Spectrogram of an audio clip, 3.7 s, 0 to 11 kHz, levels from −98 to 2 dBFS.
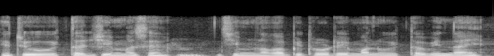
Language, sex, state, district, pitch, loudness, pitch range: Nagamese, female, Nagaland, Dimapur, 125 Hz, -17 LUFS, 115-135 Hz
